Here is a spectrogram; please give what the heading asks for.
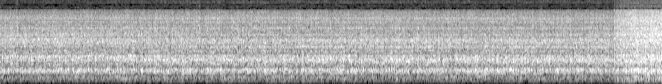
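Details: Moulins d'Alma individual stone mill grinding grain for wholemeal flour after sieving out straw particles: steady even rushing grind, no knocks, rattles or surges; normal milling.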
